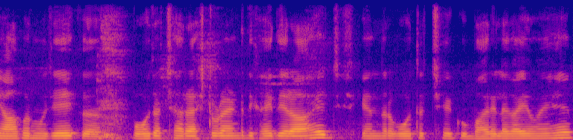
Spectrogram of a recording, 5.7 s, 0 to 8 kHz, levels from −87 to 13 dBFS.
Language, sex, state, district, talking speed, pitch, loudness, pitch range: Hindi, male, Haryana, Rohtak, 200 wpm, 130 Hz, -19 LUFS, 130-135 Hz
